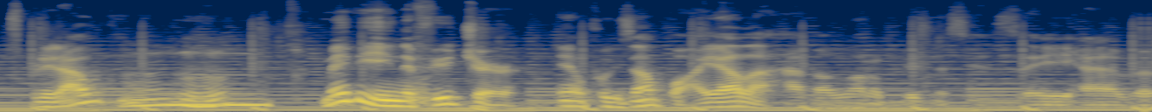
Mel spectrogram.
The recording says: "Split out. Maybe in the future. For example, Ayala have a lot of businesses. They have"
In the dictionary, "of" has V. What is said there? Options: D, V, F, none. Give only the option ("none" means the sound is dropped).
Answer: V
